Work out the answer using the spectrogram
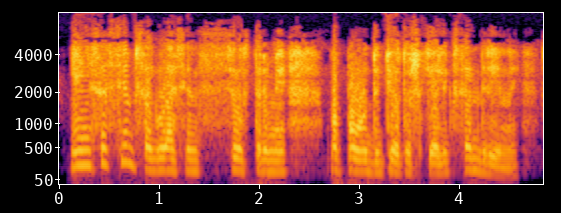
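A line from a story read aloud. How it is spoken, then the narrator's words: Plain. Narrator (Russian): сказала Александра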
